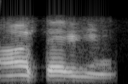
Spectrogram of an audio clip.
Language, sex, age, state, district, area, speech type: Tamil, male, 60+, Tamil Nadu, Perambalur, rural, conversation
